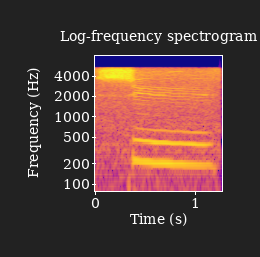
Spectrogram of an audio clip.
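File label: "syu6", Cantonese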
